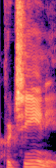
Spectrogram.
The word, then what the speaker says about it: Puccini: yeah, Puccini.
